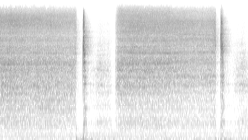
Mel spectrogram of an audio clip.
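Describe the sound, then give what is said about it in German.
Steady breath hisses like a long "fff," each cut off by a sharp "t" puff, repeated twice in a slow pumping rhythm, a voice imitating pumping up an imagined air mattress as a breathing exercise. “Und zwar, indem wir mit F und T stoßweise ausatmen.”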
